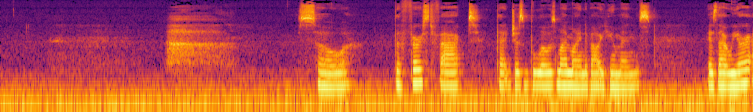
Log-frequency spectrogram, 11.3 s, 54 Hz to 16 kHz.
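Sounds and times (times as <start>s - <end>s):
deep breath in a guided breathing exercise: 0.7s - 3.8s, 9.8s - 10.5s
speech: 4.8s - 5.3s, 5.9s - 9.9s, 10.6s - 11.3s.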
